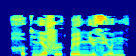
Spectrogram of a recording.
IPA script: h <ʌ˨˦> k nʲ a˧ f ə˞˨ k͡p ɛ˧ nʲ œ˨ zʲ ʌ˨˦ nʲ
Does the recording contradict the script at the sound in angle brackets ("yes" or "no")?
no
